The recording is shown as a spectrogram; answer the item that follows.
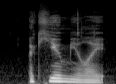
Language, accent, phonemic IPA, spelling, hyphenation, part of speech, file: English, US, /əˈkju.mjəˌleɪt/, accumulate, ac‧cu‧mu‧late, verb / adjective, En-us-accumulate.ogg
- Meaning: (verb) To heap up in a mass; to pile up; to collect or bring together (either literally or figuratively), often gradually and without active intent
